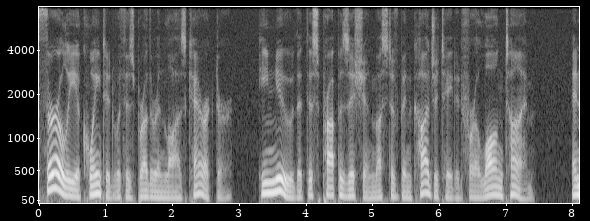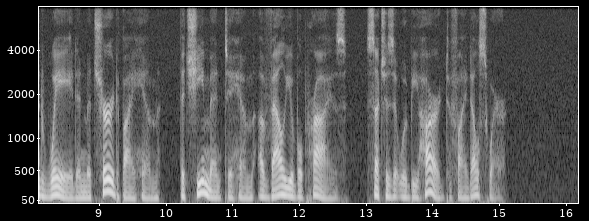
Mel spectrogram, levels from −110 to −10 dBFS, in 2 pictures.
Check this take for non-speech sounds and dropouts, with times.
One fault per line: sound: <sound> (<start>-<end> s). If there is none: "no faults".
no faults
